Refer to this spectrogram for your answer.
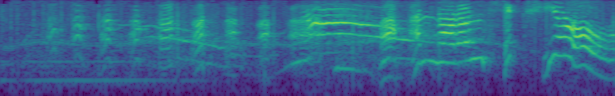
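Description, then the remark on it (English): A black cat, Satan, yowls and caterwauls in a long, loud series of wavering, rising and falling cries, with barely a pause across several seconds. “Weird, blood-chilling tales told by old Nancy, the Witch of Salem, and Satan, her wise black cat.”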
